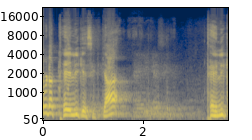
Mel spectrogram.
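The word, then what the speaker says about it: phthalic: थैलिक acid, P silent है।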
